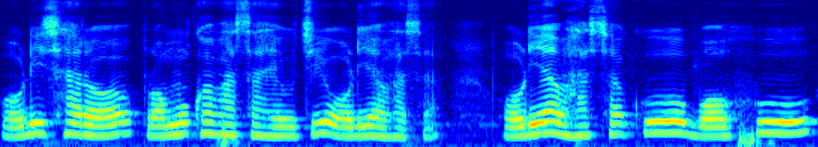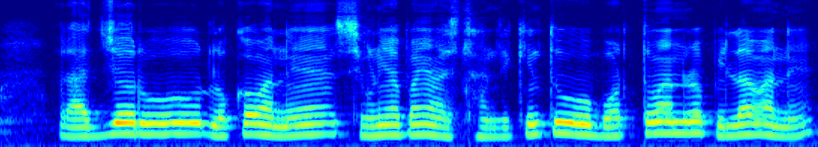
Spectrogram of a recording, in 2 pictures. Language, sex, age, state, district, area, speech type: Odia, male, 18-30, Odisha, Balasore, rural, spontaneous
